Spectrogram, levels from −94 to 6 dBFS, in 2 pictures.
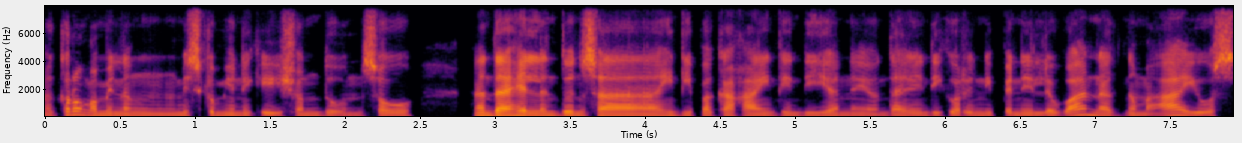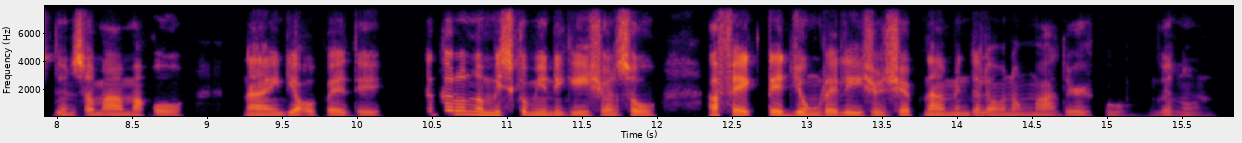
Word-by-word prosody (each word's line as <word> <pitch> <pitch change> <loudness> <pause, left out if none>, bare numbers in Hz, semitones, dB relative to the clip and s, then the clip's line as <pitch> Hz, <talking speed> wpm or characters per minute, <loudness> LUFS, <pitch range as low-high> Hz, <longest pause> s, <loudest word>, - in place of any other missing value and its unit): nagkaroon 210 +9 0
kami 150 -1 -3
ng 130 -2 -6
miscommunication 125 +1 -1
do'n. 115 -2 -9
So, 125 -2 +1 0.4
nang 170 0 +2
dahil 160 0 +9
lang 150 -1 -3
do'n 145 -1 +1
sa 135 -2 +5
hindi 140 0 -4
pagkakaintindihan 130 -3 -2
na 120 -1 -8
'yon, - - -14
dahil 125 +2 -3
hindi 125 -1 -6
ko 130 0 -4
rin 125 +1 -7
ipinaliwanag 125 - -1
nang 125 -1 -7
maayos 135 -3 +3
do'n 125 -2 -4
sa 135 +2 +6
mama 120 +4 -2
ko 120 -1 -7 0.4
na 125 -1 +2
hindi 125 +1 -3
ako 125 0 -3
puwede, 115 -5 -5 0.3
nagkaroon 240 0 -1
ng 195 -5 +1
miscommunication. 125 -1 0
So, 145 +2 +3 0.4
affected 170 -2 +4
'yong 130 -1 -1
relationship 125 0 0
namin 120 0 -2
dalawa 115 -1 -6
ng 110 - -10
mother 105 +2 -8
ko, 110 0 -21 0.2
gano'n. 115 -2 -16
125 Hz, 165 wpm, -24 LUFS, 120-140 Hz, 0.4 s, dahil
